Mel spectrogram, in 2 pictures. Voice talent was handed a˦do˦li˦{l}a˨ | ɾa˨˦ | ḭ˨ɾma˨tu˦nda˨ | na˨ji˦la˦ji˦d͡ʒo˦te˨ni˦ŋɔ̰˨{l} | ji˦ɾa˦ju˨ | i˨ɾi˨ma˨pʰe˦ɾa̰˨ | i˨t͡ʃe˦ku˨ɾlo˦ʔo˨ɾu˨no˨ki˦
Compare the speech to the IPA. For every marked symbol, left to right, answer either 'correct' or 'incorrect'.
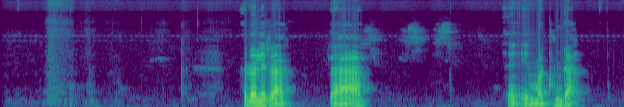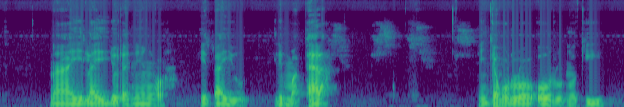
incorrect, incorrect

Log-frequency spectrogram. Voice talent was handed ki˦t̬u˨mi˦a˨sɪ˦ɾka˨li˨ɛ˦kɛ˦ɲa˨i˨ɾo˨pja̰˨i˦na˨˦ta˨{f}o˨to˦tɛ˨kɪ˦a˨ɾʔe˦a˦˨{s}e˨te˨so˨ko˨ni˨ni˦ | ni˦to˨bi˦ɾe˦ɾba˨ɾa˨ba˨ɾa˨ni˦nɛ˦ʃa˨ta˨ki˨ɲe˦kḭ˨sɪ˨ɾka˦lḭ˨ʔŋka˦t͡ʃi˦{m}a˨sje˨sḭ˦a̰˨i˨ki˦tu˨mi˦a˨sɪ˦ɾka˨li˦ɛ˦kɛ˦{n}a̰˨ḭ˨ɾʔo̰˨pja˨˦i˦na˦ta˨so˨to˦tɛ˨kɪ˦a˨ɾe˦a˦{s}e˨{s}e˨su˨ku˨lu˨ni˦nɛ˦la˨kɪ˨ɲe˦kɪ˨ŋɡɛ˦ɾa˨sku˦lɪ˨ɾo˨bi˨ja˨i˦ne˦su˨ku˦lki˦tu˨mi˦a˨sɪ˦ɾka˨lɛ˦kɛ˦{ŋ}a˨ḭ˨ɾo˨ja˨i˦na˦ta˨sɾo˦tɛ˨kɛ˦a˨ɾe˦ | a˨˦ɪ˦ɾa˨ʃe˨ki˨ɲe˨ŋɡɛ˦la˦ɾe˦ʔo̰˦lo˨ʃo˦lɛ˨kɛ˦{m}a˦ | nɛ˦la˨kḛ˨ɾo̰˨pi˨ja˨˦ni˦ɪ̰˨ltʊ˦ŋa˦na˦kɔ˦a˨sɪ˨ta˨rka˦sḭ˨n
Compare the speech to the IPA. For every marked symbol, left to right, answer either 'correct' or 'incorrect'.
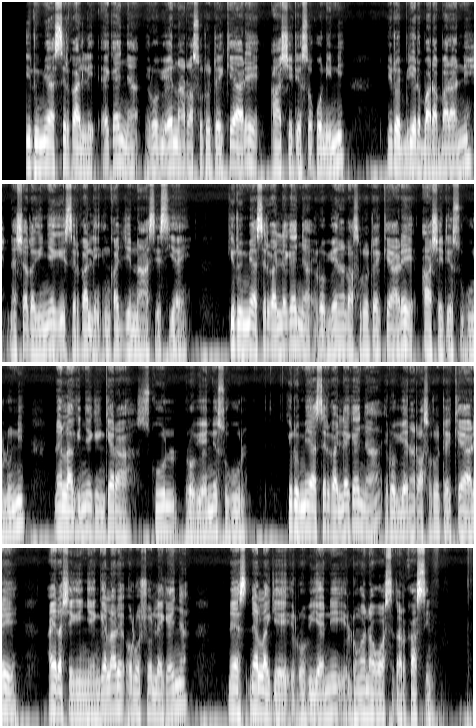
incorrect, incorrect, incorrect, incorrect, incorrect, incorrect, incorrect, incorrect

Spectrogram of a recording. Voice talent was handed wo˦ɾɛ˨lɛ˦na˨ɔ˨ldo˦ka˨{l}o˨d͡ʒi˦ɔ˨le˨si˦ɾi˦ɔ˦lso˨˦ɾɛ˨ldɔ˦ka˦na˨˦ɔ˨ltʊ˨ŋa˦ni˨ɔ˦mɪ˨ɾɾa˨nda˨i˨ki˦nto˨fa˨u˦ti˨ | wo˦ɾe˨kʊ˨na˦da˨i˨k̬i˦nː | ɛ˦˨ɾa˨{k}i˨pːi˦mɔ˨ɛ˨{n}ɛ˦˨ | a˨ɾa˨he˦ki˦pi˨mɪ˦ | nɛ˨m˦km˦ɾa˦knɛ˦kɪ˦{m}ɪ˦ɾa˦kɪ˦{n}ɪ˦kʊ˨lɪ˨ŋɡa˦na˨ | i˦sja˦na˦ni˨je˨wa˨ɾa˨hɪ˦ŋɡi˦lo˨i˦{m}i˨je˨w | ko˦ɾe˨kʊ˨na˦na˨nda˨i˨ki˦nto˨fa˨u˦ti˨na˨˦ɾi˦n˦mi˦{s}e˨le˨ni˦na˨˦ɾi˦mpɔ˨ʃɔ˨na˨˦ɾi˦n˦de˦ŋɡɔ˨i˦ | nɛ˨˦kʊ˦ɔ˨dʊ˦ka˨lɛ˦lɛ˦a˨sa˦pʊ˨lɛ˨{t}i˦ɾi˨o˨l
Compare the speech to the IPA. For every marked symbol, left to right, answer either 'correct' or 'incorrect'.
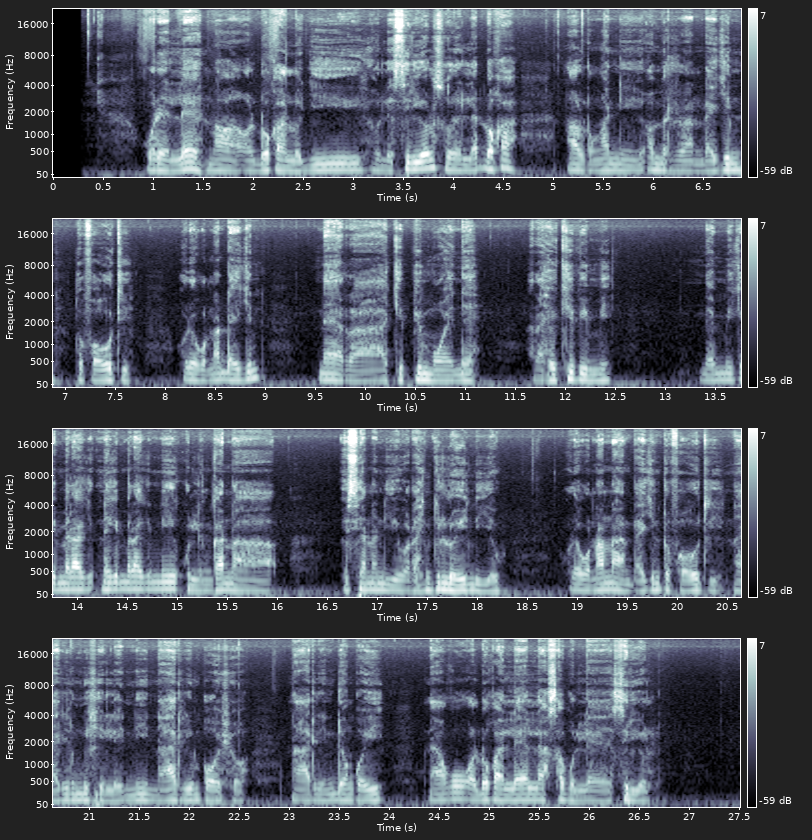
correct, correct, incorrect, correct, correct, incorrect, incorrect, incorrect

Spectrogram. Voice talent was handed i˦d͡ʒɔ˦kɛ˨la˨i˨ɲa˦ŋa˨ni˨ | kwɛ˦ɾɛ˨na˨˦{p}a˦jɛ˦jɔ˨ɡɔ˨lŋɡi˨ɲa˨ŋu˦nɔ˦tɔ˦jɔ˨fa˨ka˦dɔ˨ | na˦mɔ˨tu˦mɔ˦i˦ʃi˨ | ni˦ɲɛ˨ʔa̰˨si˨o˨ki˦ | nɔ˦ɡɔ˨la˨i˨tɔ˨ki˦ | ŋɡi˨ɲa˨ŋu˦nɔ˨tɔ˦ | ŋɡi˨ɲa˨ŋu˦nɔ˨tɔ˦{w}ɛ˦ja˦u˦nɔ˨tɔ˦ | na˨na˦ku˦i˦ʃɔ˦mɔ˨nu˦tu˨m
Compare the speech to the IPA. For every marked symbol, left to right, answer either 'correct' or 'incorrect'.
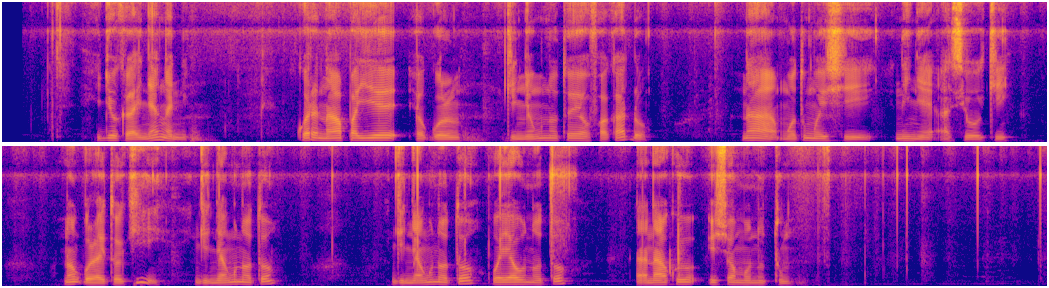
correct, correct

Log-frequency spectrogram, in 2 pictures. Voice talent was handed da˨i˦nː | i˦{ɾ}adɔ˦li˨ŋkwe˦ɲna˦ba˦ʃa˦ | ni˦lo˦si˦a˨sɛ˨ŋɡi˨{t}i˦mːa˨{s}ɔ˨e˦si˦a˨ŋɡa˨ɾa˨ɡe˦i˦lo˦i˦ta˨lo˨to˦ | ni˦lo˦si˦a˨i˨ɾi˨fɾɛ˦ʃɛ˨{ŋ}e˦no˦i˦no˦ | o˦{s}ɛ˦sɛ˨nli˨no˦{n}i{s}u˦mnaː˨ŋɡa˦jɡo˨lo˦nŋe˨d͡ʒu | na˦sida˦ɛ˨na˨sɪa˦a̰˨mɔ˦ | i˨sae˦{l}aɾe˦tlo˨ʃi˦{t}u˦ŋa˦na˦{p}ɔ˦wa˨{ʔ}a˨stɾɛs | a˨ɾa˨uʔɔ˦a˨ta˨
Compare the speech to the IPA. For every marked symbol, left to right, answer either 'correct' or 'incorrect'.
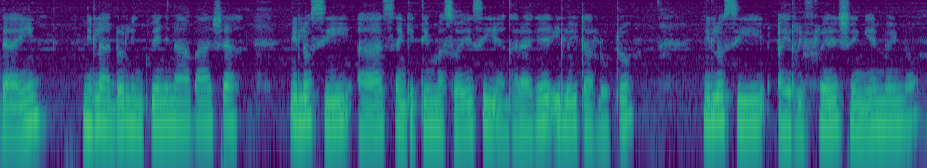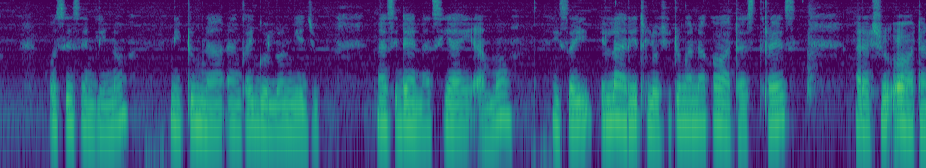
incorrect, correct, correct, correct, correct, correct, incorrect, correct, correct, incorrect, incorrect

